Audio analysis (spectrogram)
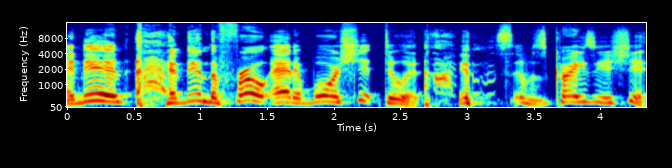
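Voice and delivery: high-pitched talking while laughing. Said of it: "I'm laughing right now".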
